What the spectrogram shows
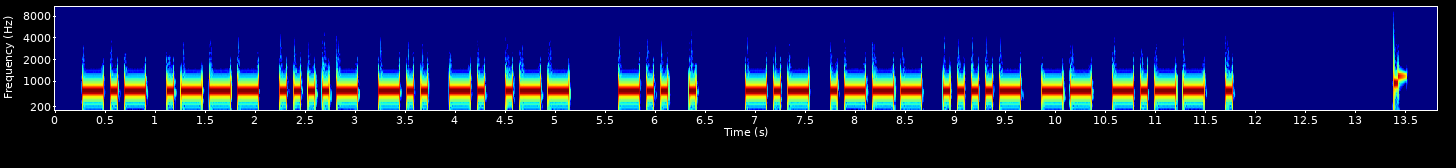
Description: Morse code, heard as a keyed tone, about 17 wpm, 700 Hz. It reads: KJ4DNW DE KJ4MYE
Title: USA Callsign DE Callsign - 6 Characters - 17wpm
